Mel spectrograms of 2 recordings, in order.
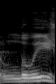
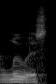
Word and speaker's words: Luis: big louis sandy uh luis joshua sandini let me spell him right quick right quick for your notes l-u-i-s it's not lewis like the the king louis sandini is going to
